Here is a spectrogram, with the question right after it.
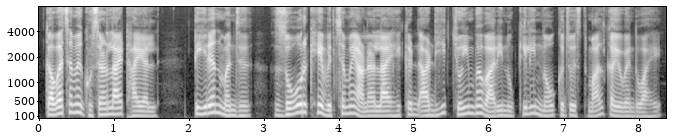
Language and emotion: Sindhi, neutral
